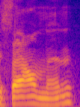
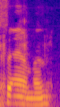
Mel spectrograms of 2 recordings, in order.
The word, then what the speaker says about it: salmon: In fact, I have a a meme that says the people who say happy new year's are the same people that pronounce the L in salmon. They say salmon instead of salmon.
